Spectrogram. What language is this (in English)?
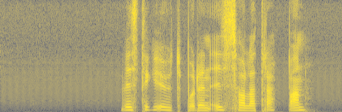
Swedish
